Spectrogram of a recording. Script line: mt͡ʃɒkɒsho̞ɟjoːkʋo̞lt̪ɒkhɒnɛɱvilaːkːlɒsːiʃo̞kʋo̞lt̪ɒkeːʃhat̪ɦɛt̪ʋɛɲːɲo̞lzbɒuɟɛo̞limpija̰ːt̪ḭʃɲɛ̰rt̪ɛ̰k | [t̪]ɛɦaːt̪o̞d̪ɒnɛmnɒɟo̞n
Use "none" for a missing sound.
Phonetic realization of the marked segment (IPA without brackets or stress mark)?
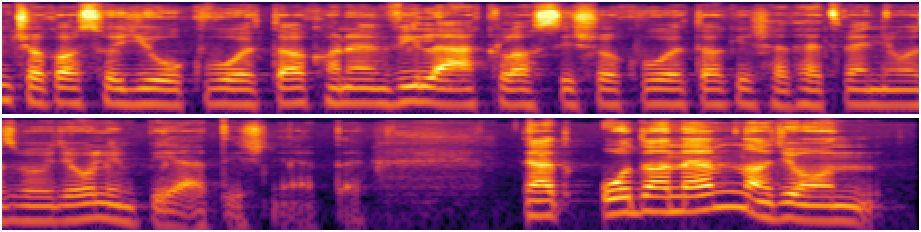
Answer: t̪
